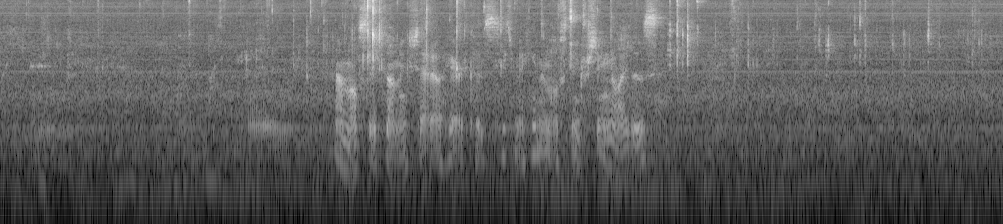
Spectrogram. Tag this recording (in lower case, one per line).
speech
